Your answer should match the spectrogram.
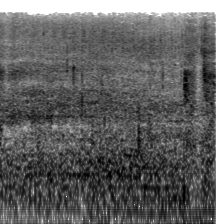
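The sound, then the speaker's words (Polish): A village car passes on a road, giving a steady, fairly loud rumble of engine and tyre noise that holds throughout with no voices. “Ja na bruk zejdę, bo tutaj musimy y, minąć się z y, wiejskim samochodem.”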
